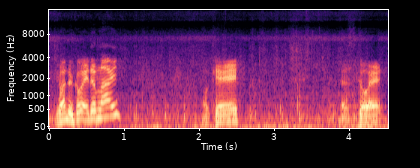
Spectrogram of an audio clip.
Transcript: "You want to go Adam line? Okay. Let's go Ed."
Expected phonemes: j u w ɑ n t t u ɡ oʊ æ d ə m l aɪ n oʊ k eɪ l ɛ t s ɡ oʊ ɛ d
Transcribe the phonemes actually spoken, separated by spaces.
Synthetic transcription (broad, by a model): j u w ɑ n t t u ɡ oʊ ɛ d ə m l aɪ oʊ k eɪ l ɛ t s ɡ oʊ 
